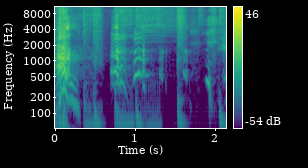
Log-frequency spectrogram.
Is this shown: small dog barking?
yes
